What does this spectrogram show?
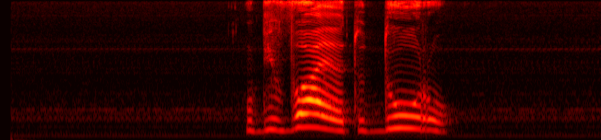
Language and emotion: Russian, angry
